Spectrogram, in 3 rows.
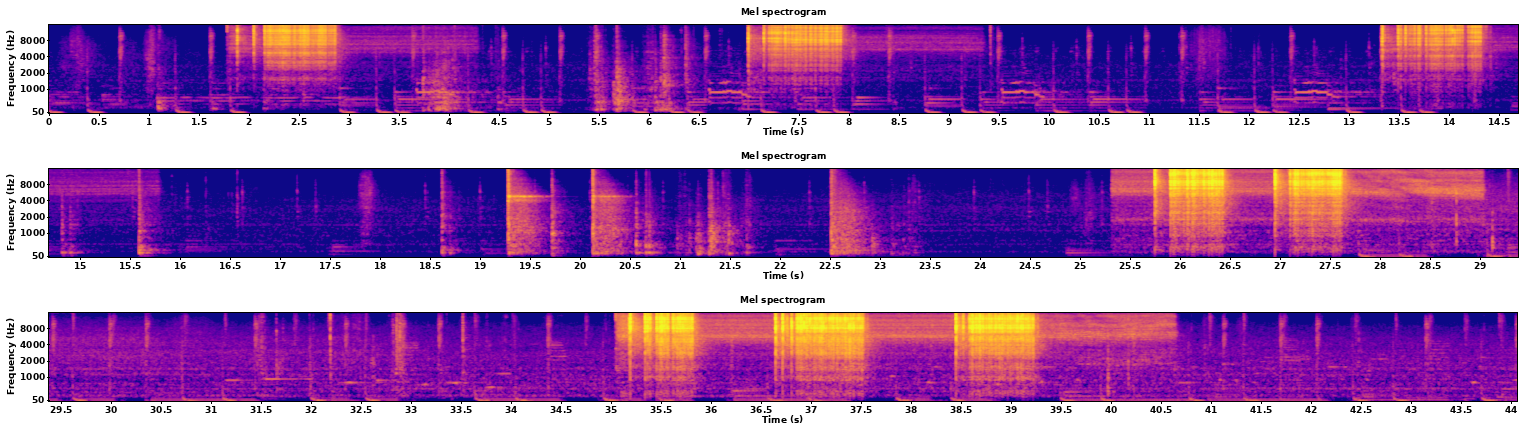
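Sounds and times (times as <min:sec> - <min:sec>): welder arc bursts: 0:01.8 - 0:04.4, 0:07.0 - 0:09.6, 0:13.2 - 0:15.8, 0:25.3 - 0:42.2.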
